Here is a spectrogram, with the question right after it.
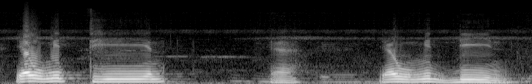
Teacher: Yaumi bukan middin, yaumiddin, maliki yaumiddin. Huruf dal perhatikan ada tasydidnya, ditahan sedikit, yaumiddin. Kemudian ketika dilepaskan ya ujung lidahnya jangan sampai ada udara yang berhembus.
